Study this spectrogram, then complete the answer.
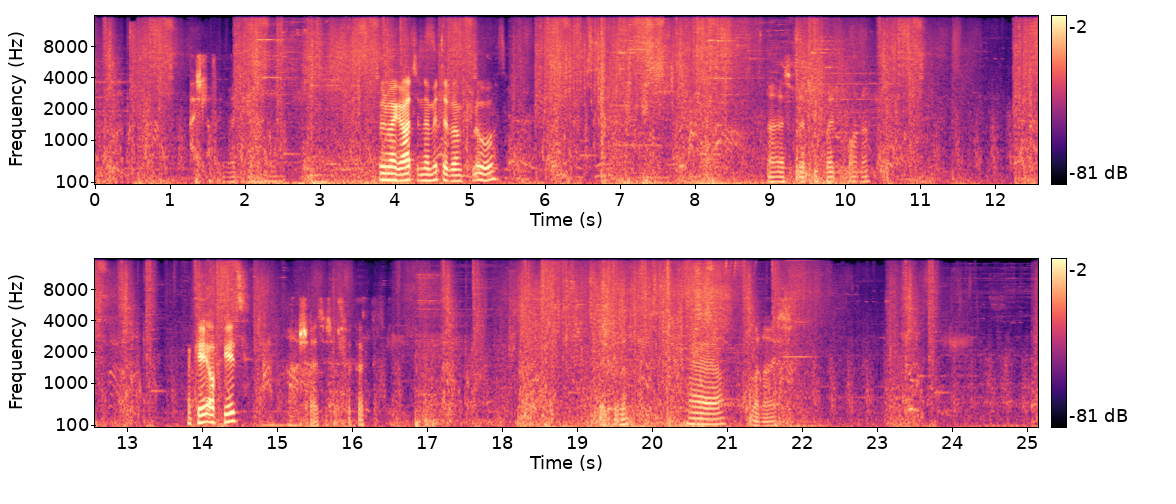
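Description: A man talks with animation, close to a microphone.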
